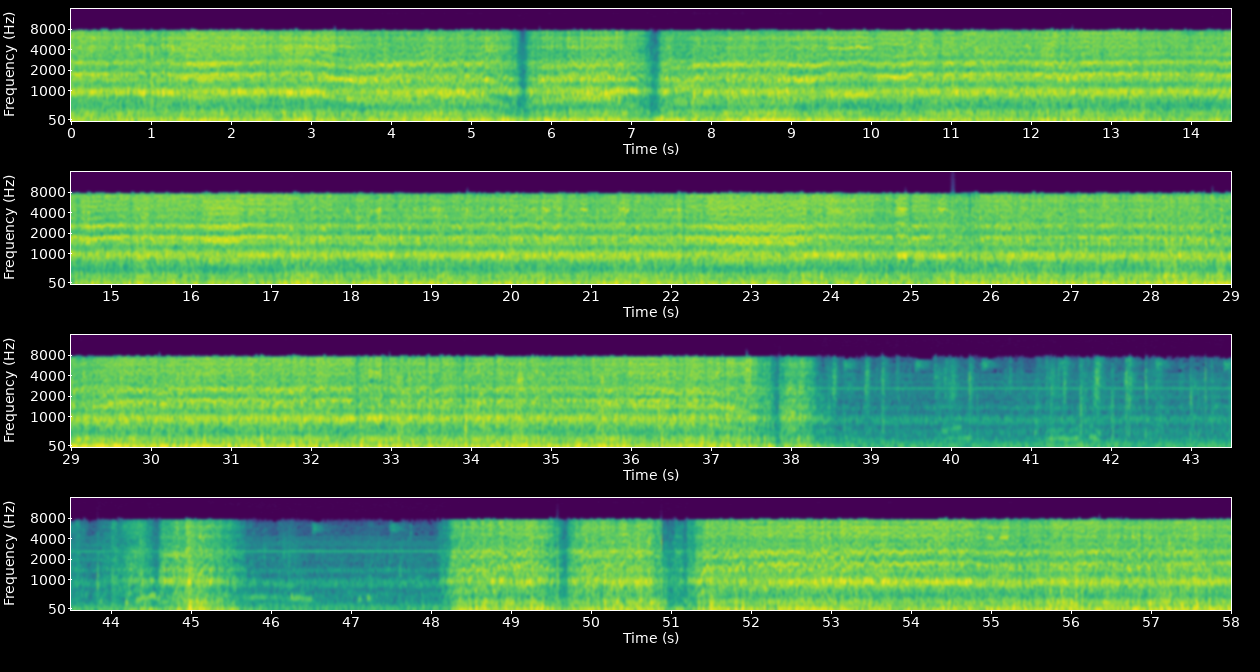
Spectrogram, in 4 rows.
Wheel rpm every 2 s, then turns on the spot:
230, 220, 150, 130, 190, 220, 230, 230, 230, 230, 230, 220, 230, 240, 220, 220, 230, 230, 130, 10, 0, 0, 30, 0, 120, 120, 190, 220, 220.
none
